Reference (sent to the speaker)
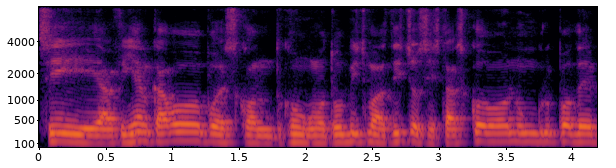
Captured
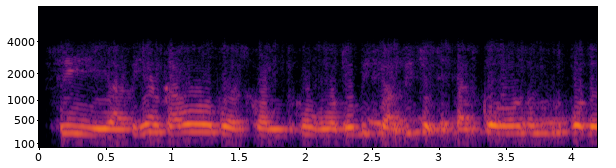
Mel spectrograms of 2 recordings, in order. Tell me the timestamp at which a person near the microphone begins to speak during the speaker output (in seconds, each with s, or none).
2.4 s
